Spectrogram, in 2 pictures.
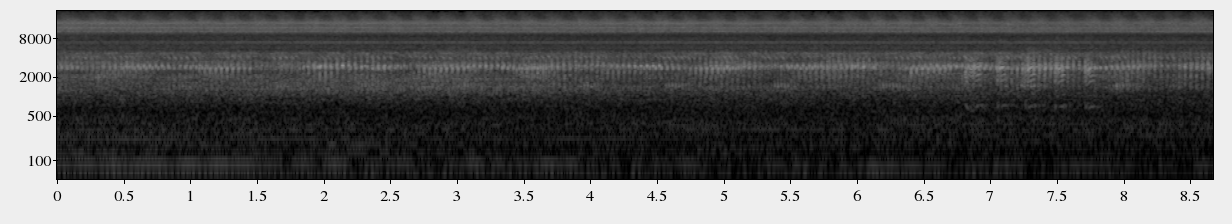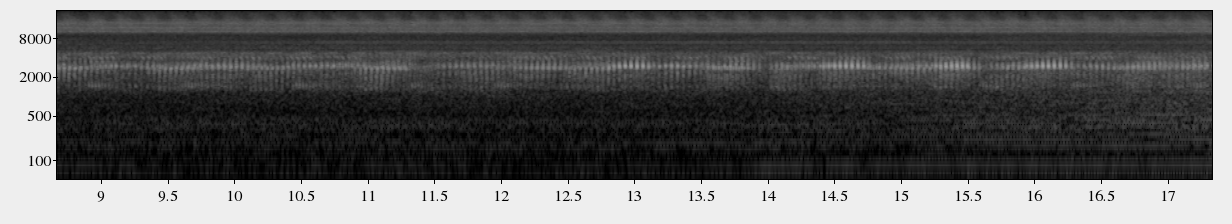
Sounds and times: Traffic Sound 0:00.0 - 0:17.3
Frogs chirping 0:00.1 - 0:17.3

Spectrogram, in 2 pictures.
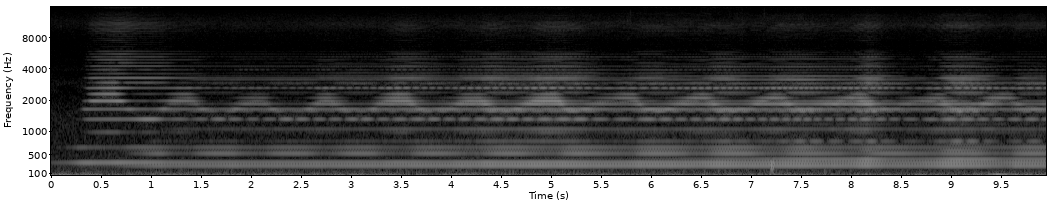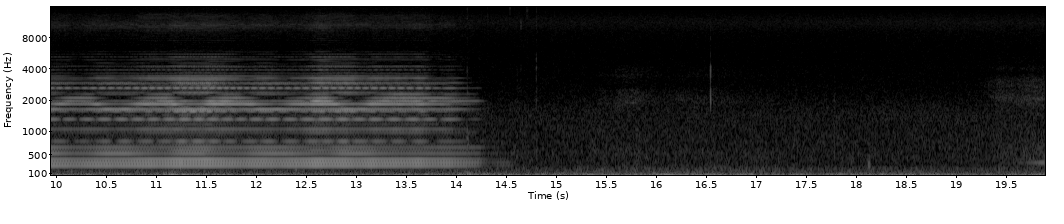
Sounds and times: Frog Harmonica 0:00.3 - 0:14.3

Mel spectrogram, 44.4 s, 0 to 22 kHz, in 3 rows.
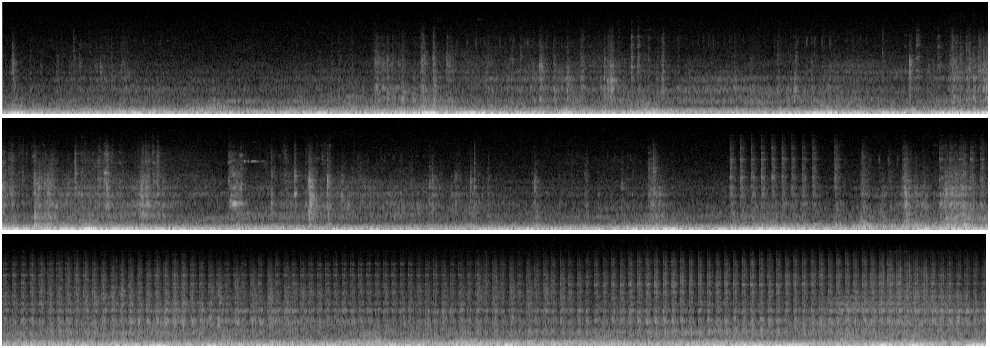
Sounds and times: excavator with a hydraulic hammer attachment operating in the distance 0:00.0 - 0:44.3

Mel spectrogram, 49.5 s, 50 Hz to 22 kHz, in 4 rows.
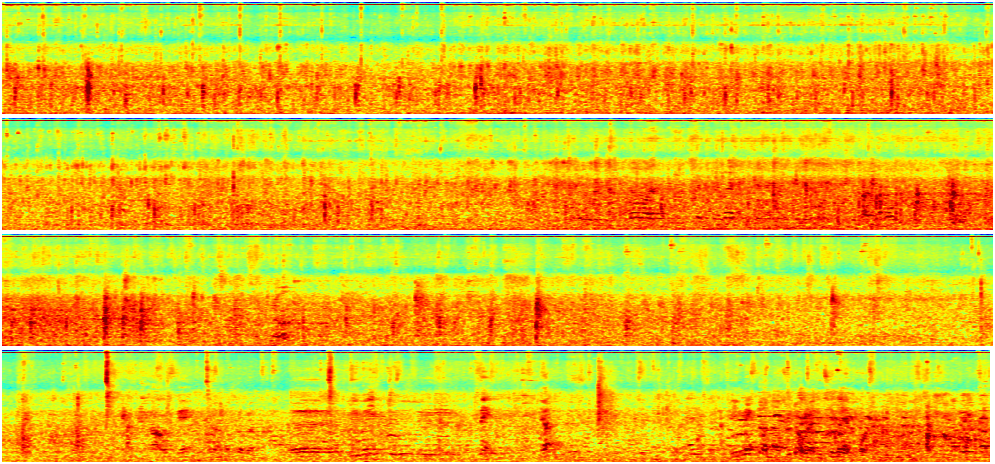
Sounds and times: Walking 0:00.0 - 0:49.5

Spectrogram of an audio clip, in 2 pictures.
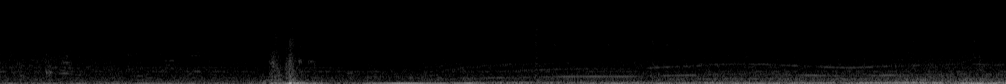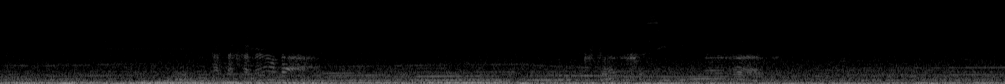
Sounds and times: walking bus 0:00.0 - 0:20.1
bus stop announcing sounds 0:15.8 - 0:17.9

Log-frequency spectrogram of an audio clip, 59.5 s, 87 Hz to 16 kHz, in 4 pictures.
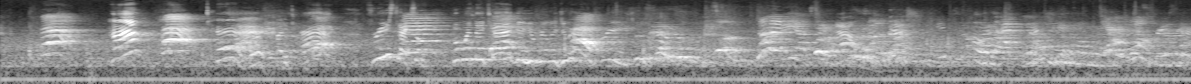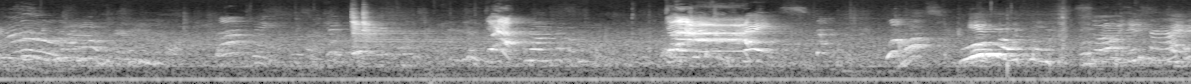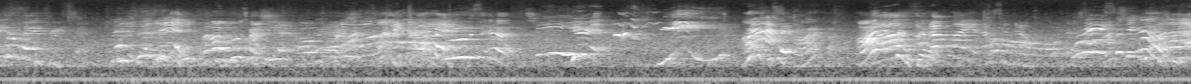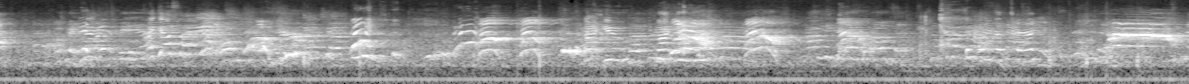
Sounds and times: Kids playing tag 0:43.2 - 0:59.5

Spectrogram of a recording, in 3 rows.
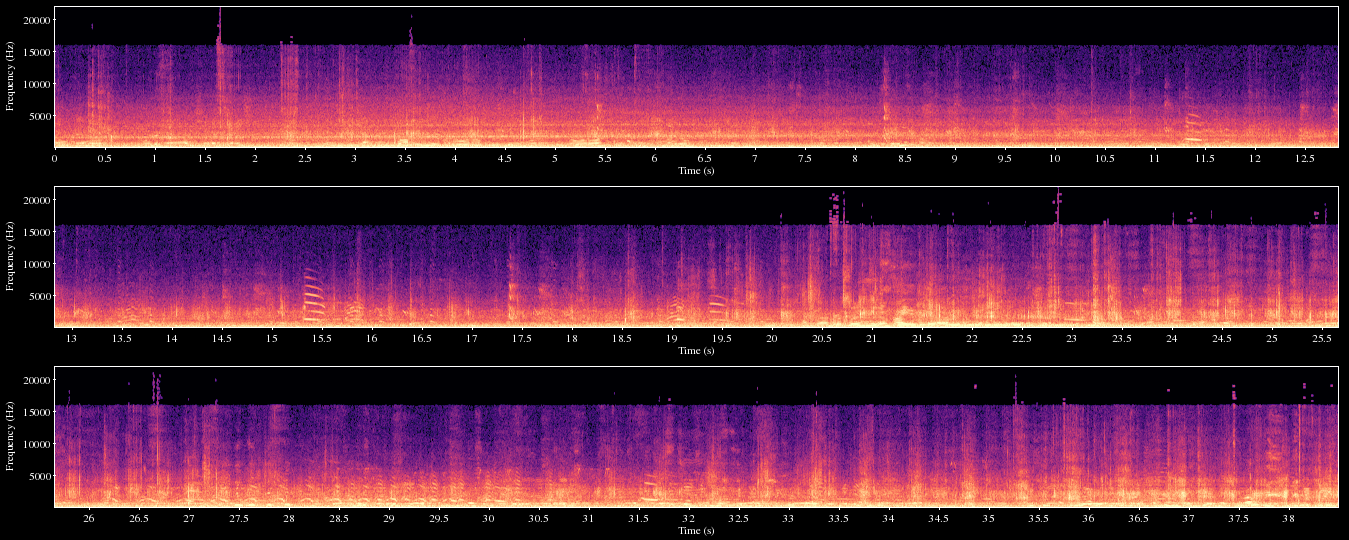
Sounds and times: people walking 0:00.0 - 0:38.4
European Herring Gull 0:11.2 - 0:24.6
European Herring Gull 0:25.6 - 0:32.9

